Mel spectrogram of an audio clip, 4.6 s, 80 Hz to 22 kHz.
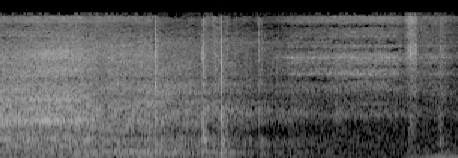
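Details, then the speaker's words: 2007 Saturn Ion, wheel spun by hand: soft, raspy rubbing swish from a worn wheel bearing, also heard while driving and worsening with use; bearing to be replaced. "yeah you can hear it rubbing so that rubbing noise means a bad bearing yep so we need to get that replaced"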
